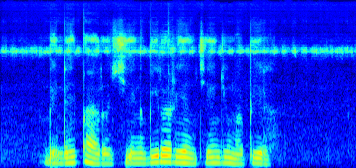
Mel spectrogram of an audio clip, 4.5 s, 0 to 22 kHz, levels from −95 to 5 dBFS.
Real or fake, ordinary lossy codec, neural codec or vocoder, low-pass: fake; none; codec, 44.1 kHz, 7.8 kbps, DAC; none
